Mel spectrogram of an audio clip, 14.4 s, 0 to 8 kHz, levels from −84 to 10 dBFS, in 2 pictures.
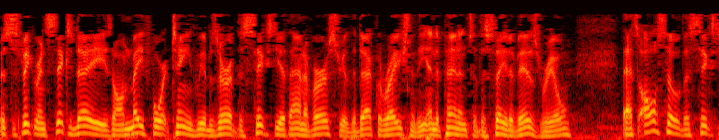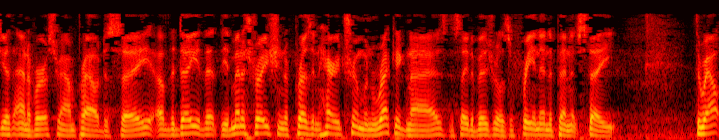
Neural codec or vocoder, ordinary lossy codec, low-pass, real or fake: none; MP3, 24 kbps; 7.2 kHz; real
